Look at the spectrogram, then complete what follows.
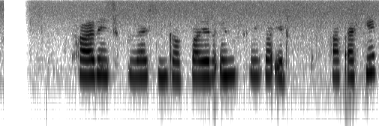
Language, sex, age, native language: Icelandic, male, 11, Icelandic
